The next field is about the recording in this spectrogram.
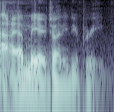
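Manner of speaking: big, very low voice, dropped way down. Introduce yourself as the mayor after practicing all day, in a Johnny Dupree big blow voice. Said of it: "I've been working on my big blow voice".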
